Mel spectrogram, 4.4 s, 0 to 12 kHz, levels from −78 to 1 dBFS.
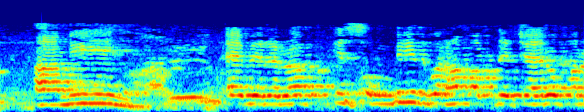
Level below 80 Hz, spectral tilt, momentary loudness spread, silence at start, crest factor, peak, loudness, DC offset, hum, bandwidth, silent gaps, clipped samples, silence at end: -60 dBFS; -8 dB/octave; 5 LU; 0 s; 14 dB; 0 dBFS; -14 LUFS; under 0.1%; none; 6 kHz; none; under 0.1%; 0 s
